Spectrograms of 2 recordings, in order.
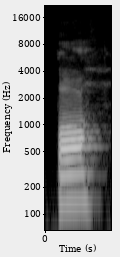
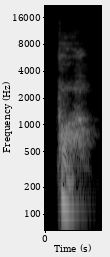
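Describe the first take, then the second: First: The syllable has a high level tone. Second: The syllable falls with a breathy voice. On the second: "the falling breathy tone"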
